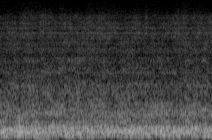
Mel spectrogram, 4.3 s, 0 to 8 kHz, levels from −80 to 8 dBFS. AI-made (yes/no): yes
